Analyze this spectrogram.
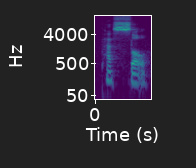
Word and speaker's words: pestle: sound the l is basically a syllabic l so no vowel for that either going quickly from the s right into the l i wrote it here with letter u because if there's any vowel at all it's going to be a schwa like a pestle pestle or even an if sound if the word sill is easy for you basically just make sure the tongue lifts for that dark l at the end mortar and pestle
